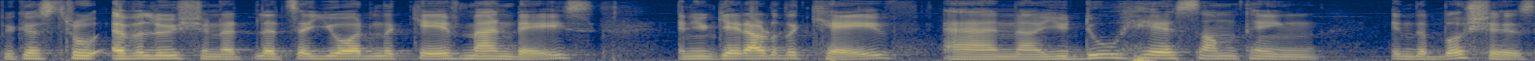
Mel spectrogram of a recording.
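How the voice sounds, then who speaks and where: On a very clean recording with a silent background, a man with an Indian accent talks at a fairly quick pace with fairly even intonation. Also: medium pitch for a man. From India, Delhi. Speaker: presentation skills coach. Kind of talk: interview storytelling.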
